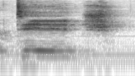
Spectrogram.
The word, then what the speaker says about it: Dig: almost bought a strymon dig or dige however it is actually pronounced dig before when i was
